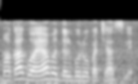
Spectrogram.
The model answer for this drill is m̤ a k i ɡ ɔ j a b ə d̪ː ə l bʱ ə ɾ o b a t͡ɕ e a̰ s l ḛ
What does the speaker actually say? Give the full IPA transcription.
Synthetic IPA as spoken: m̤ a k a ɡ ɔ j a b ə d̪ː ə l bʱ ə ɾ o p a t͡ɕ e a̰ s l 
